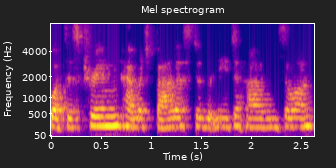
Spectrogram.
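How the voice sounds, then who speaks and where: With an Irish accent, a woman speaks at a fairly quick pace. Her tone is dark and mellow. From Ireland. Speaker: experimental archaeologist presenting a ship reconstruction project. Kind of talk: conference presentation with Q&A. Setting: presentation to an audience at an open-air museum event.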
